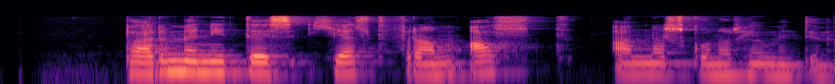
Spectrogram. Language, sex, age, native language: Icelandic, female, 40-49, Icelandic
